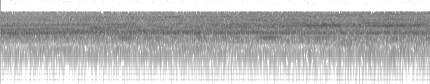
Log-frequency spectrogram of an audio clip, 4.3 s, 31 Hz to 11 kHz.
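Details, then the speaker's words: Electric player piano vacuum pump run out in the open at higher speed, fan off: even, steady hum with no rumble or knocking, unlike a 20-year-old pump; normal, smooth running. "you can hear how quiet this pump is it's nice and smooth it doesn't have any of that rumbly sound that that 20-year-old pump has"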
